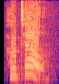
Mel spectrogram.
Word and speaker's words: hotel: subway foreign next hotel hotel see that in Portuguese H is the first letter is always silent except for specific foreign loan words for a specific Hotel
